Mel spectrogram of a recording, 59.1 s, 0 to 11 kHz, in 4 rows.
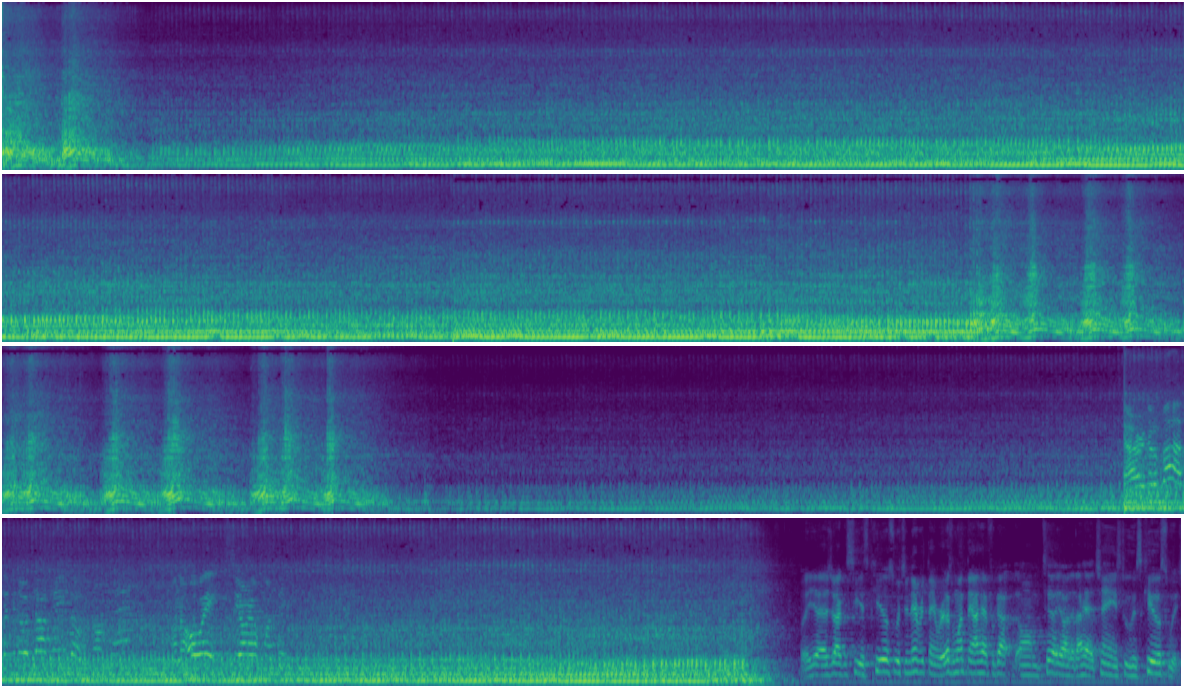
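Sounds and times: dirt bike engine idling and revving: 0.0 - 54.3.

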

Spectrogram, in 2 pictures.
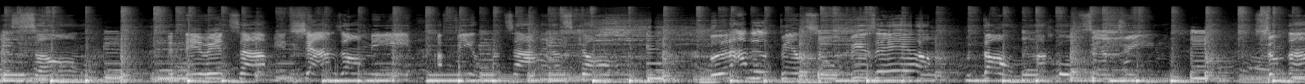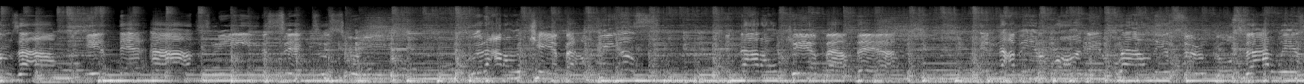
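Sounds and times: live rock band playing loudly: 0.0 - 26.0.

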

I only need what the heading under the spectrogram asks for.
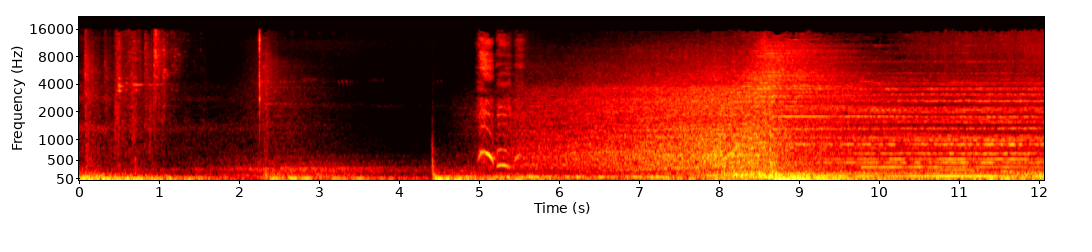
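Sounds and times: sharp gasp: 5.0 - 5.6.

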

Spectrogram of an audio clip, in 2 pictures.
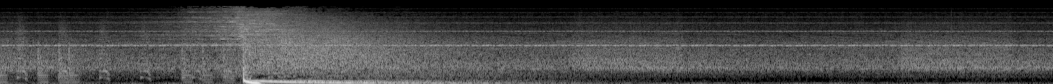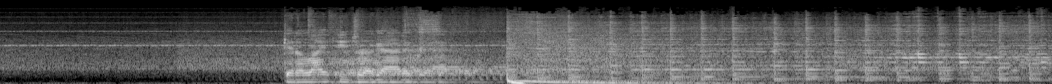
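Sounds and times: synthesised white-noise wash: 0.0 - 19.8
low bass drone: 1.7 - 5.8, 15.4 - 18.9.

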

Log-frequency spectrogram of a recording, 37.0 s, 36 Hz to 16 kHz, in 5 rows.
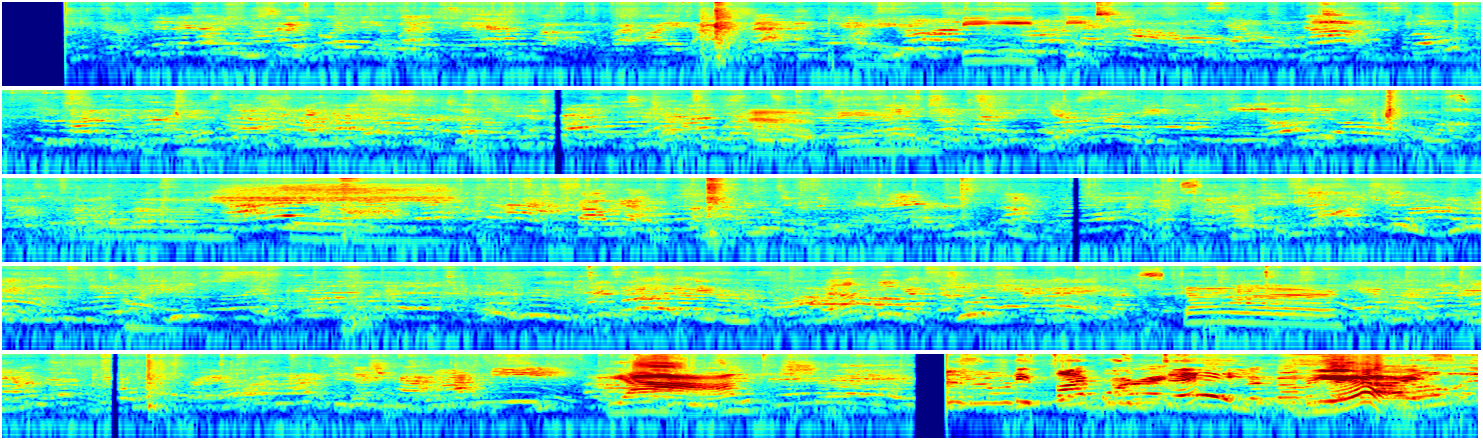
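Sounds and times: children chattering: 0.3 - 36.9.

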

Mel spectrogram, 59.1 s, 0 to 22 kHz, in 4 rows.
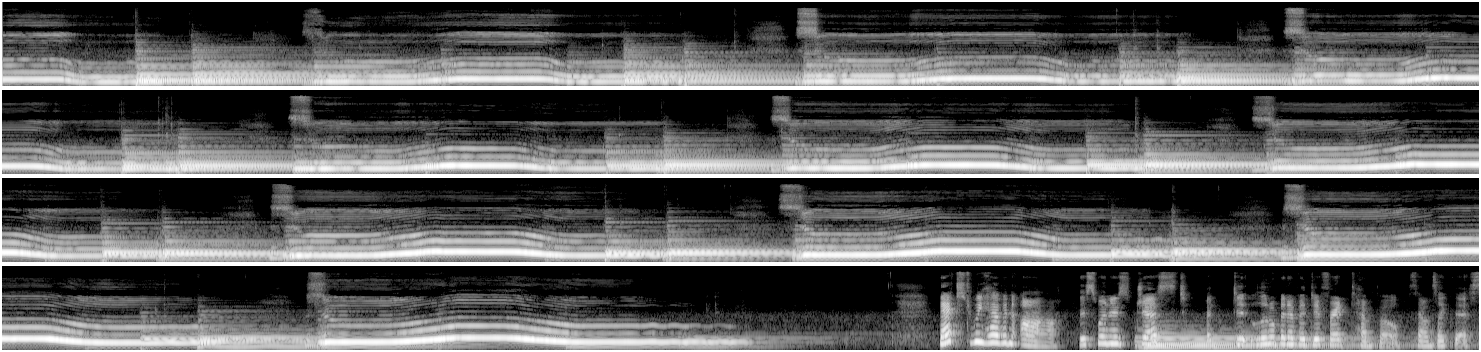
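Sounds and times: person singing vocal warm-up: 0.0 - 52.2, 55.6 - 59.0
sustained piano chords: 0.0 - 53.2, 55.6 - 59.0.

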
